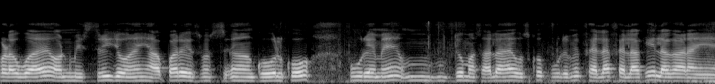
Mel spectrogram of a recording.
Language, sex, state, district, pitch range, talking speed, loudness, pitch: Hindi, female, Odisha, Sambalpur, 170-185 Hz, 220 wpm, -15 LUFS, 175 Hz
